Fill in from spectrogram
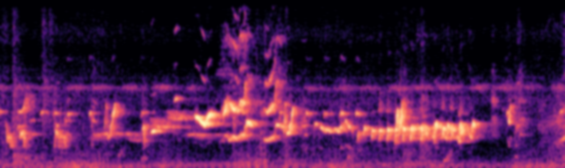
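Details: Captive black-capped bulbul in full song, used to draw other birds into singing: a lively run of sweet warbled notes rising and falling, ending in a fast even trill, over a faint constant high whine.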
